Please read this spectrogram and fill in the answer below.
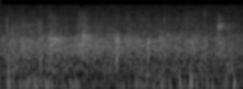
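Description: Audience applauding, many hands clapping in a dense, steady patter.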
